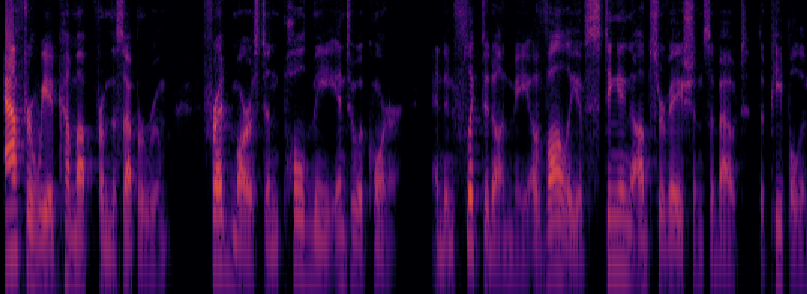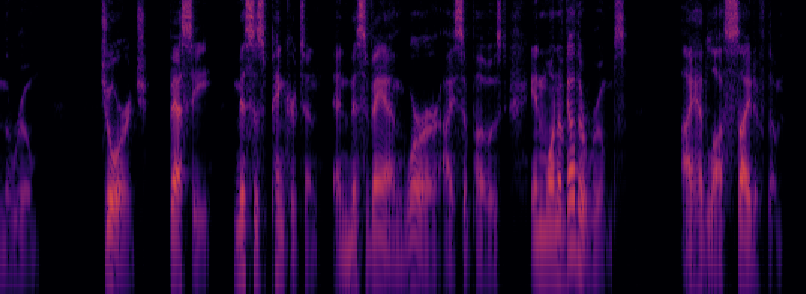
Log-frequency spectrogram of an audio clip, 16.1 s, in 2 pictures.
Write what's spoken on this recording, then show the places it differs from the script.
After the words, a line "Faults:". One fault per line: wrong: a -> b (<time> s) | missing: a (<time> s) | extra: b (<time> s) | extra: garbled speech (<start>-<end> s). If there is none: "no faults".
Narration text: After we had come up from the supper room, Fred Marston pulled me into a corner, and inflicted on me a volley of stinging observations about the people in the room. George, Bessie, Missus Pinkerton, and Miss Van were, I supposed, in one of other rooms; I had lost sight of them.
After we had come up from the supper room, Fred Marston pulled me into a corner, and inflicted on me a volley of stinging observations about the people in the room. George, Bessie, Missus Pinkerton, and Miss Van were, I supposed, in one of other rooms; I had lost sight of them.
Faults:
no faults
